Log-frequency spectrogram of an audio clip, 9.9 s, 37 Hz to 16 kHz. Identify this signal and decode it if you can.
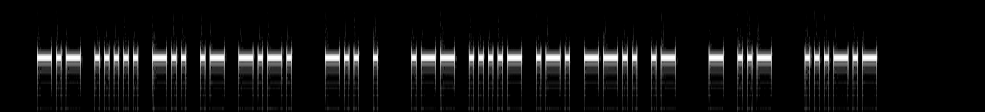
Morse code, heard as a keyed tone, about 25 wpm, 700 Hz. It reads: K5DAC DE W4RZA TU <SK>
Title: Practice QSO - Exchange 4 - Ending - 25wpm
